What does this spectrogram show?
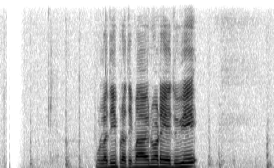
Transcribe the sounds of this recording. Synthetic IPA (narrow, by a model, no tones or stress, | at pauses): ulɐd̪ipɾɐt̪imaːjenʋɐʈeːd̪ueː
